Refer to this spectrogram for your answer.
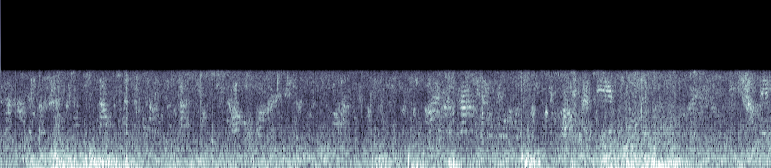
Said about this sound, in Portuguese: Eu estou no ônibus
